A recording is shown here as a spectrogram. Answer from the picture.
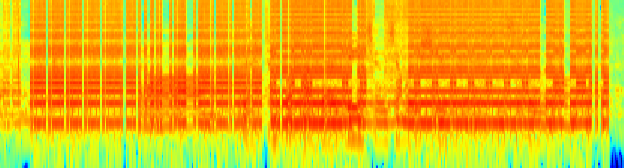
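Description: Loud, steady electronic buzz: a stack of even, unchanging tones starting abruptly just after the start and cutting off suddenly at the end. It is interference on the microphone audio, with a voice faintly audible underneath.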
